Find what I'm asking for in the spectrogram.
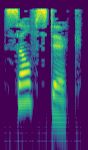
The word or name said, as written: self-stick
